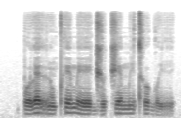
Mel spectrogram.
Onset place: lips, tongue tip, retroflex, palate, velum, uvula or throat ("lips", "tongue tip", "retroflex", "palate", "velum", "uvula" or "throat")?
lips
